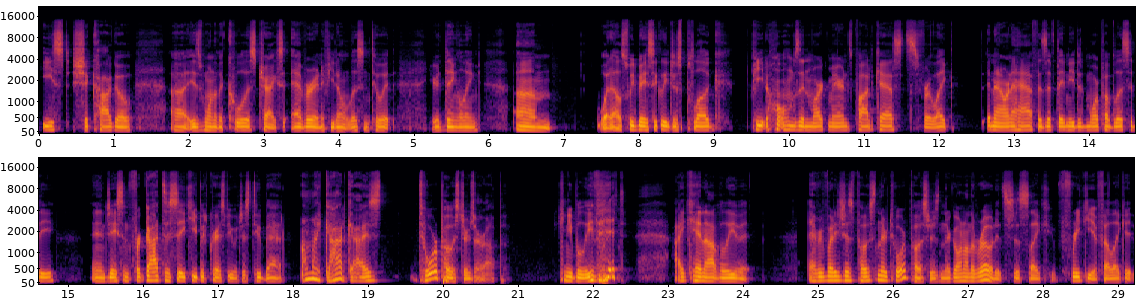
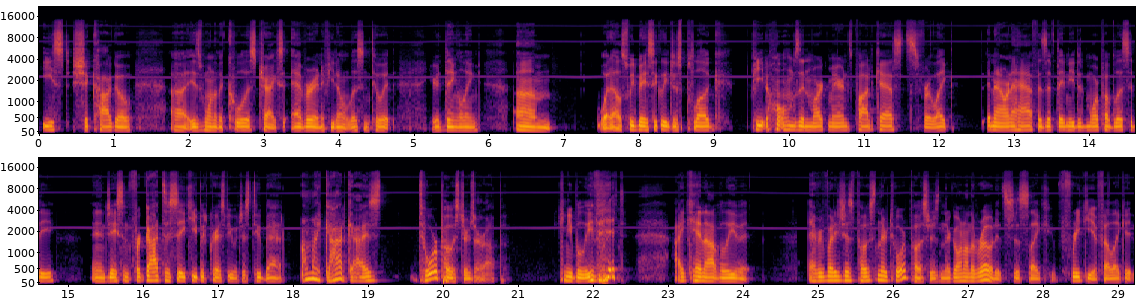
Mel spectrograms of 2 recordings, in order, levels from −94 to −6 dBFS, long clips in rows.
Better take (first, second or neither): first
